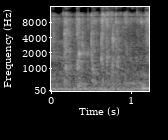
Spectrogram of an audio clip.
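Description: Warm water splashing and running while shaving soap is rinsed off the face after a cut-throat razor shave, a close, steady wash of water with small splashes throughout.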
